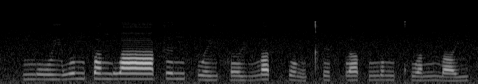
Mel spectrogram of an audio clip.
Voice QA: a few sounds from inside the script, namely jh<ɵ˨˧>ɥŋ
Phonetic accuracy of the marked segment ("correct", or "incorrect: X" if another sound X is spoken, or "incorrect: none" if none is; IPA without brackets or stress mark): incorrect: ɵ˨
